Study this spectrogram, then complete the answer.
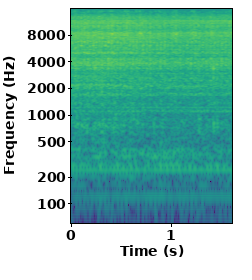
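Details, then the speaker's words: Vintage Pfaff 134-0-6 industrial sewing machine winding a bobbin off the belt under motor power, with the presser foot raised. Smooth, steady motor hum with a light, even whirr and no knocks or rattles: normal bobbin winding. "just winds. And as it gets, you can go really fast too, and it'll wind."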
